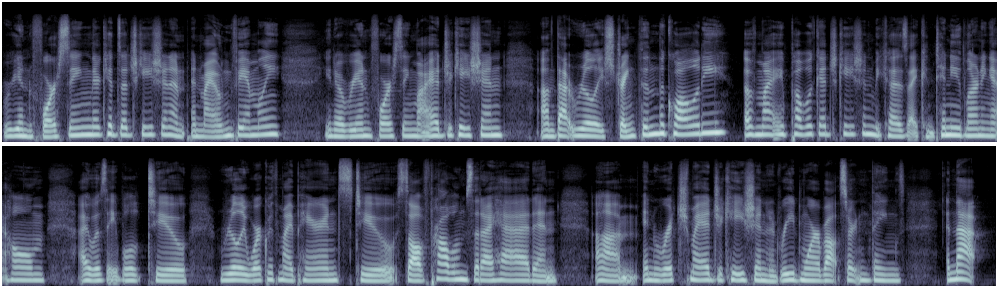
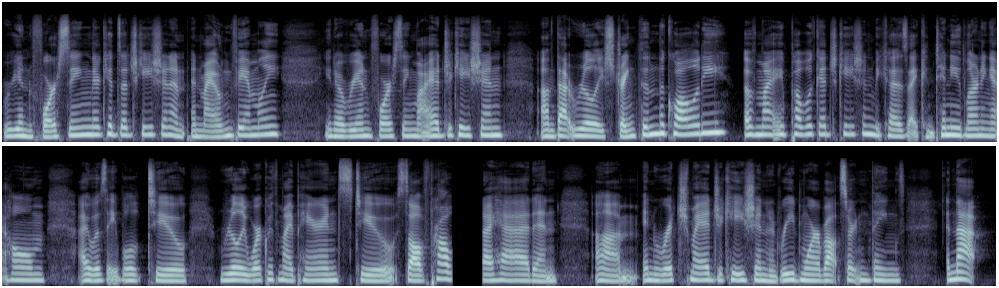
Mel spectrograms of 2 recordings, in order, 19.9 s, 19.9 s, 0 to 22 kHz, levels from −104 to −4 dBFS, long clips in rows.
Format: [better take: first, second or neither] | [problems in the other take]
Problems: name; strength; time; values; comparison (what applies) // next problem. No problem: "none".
first | audio cutting out; at 14 s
